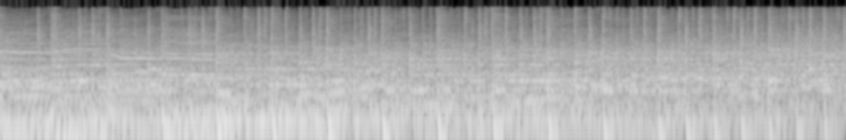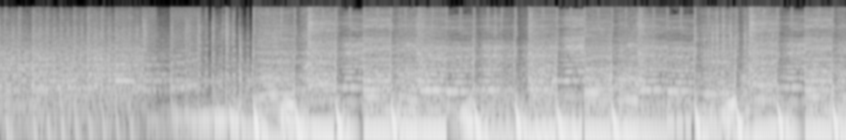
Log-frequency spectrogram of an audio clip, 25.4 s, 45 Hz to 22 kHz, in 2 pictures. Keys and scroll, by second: 2.5 Delete, 4.6 ctrl+z.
